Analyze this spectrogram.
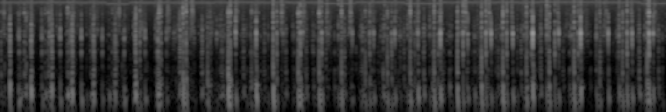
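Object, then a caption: Fabric-covered EVA hard-shell pouch. Fingertips of both hands tap rapidly and continuously on a flat, hollow, fabric-covered hard-shell EVA zip pouch, dark gray with red trim. Each tap is a soft, dull, low thump with almost no ring, and the taps run together in a steady patter throughout.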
